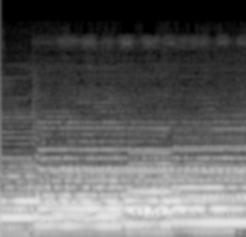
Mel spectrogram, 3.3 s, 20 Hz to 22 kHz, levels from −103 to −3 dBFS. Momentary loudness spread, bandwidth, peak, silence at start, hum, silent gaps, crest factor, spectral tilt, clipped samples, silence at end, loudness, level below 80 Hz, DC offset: 2 LU; 4 kHz; -2 dBFS; 0 s; none; none; 12 dB; -11 dB/octave; under 0.1%; 0 s; -14 LUFS; -40 dBFS; under 0.1%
